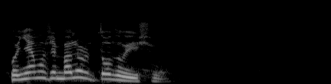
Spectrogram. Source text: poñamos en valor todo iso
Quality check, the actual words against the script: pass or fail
pass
